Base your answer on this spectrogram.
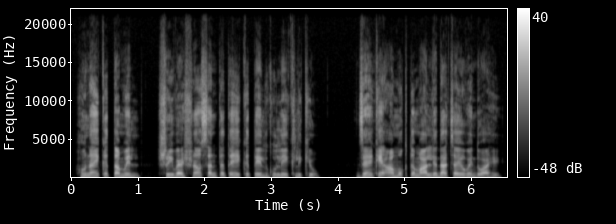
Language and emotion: Sindhi, neutral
